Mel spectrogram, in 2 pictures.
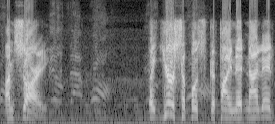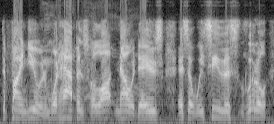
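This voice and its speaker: A man's voice: on the high side, bright, forceful tone, rough recording. A man in his thirties ranting to his stream viewers in a preachy, profane and emphatic way. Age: 30s. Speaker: livestreamer. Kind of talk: impassioned rant to stream viewers.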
